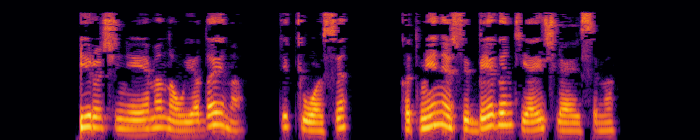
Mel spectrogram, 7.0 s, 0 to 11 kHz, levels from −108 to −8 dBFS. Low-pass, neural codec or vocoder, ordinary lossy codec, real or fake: 9.9 kHz; none; MP3, 32 kbps; real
